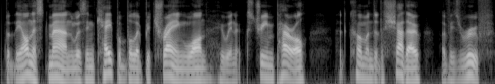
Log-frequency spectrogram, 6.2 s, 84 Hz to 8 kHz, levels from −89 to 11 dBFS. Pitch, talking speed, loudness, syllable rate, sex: 110 Hz, 205 wpm, -20 LUFS, 5.9 syllables/s, male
